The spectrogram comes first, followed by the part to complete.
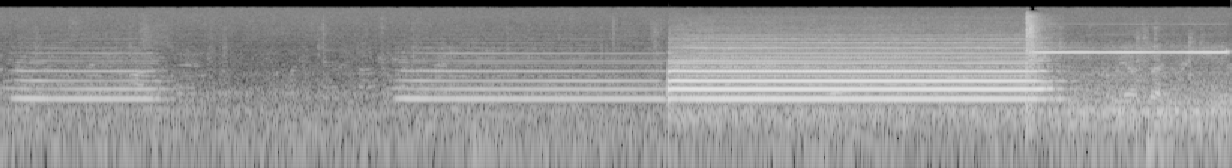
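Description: Train horn sounding from on board the moving train: a short blast of about a second, then a long blast of about four seconds that gets louder partway through. A steady high-pitched beep follows near the end.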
